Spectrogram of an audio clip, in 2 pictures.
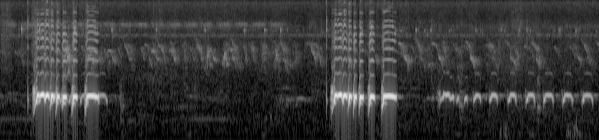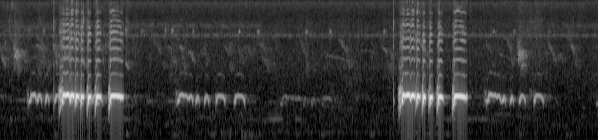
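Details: Local zebra dove kept as a lure for calling rival birds, repeating loud rolling coo phrases about every three seconds, each followed by softer, evenly spaced distant coos answering in between.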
